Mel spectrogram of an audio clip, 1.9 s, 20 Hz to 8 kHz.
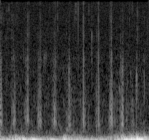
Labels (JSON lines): {"label": "biophony, grazing", "recorder": "SoundTrap 300"}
